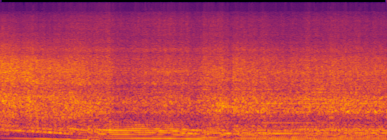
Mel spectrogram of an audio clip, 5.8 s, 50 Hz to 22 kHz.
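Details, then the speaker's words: 2022 Can-Am X3 on the dyno with big-injector tune, still on the stock clutch: under full load the revs suddenly flare like a free rev while the pull doesn't increase; the factory CVT drive clutch is slipping. "So we're definitely pushing the limit of the factory clutch. You can see, you can hear it in the video. I'm sure you can probably hear it, but you can see it in the dynograph. I can hear it real bad. Like you'll hear this like free rev almost"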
